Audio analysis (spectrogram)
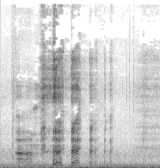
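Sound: car driving in traffic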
